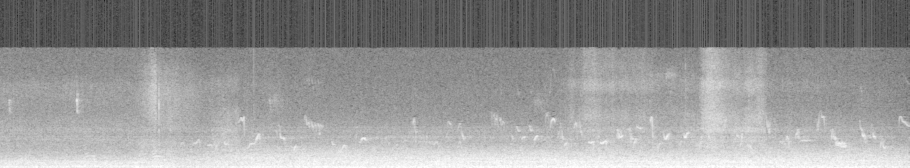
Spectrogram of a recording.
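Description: Many short, high chirps from small birds, scattered and thickening after about two seconds, over a steady background hiss.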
